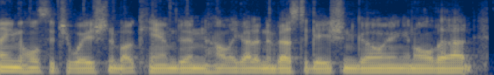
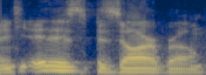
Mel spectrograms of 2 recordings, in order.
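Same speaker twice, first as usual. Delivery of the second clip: ordinary talk, nothing marked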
